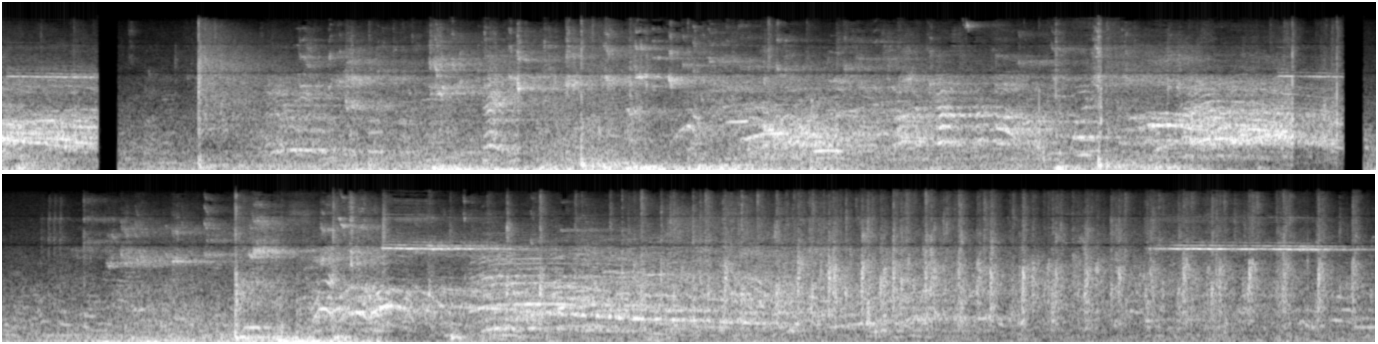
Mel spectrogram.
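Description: A crowd of young spectators shouts and cheers in a large echoing hall.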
